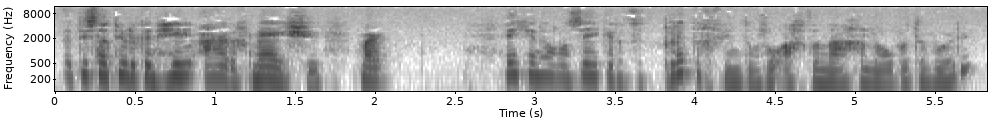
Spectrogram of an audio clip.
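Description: An actress as a husky, chiding mother. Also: medium pitch, quick pace, close to an everyday voice. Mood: gently chiding. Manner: gently admonishing, reasoning. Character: gently chiding mother of a lovestruck schoolboy. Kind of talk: radio drama acting.

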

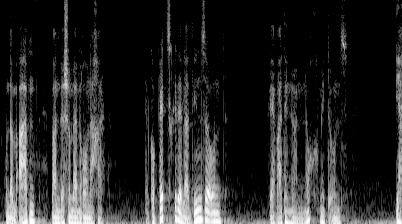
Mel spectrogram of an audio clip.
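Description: An actor playing a proud, agitated young army lieutenant with a Viennese accent, talking to himself in a radio drama. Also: male voice, sits low, mellow. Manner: brooding, talking to himself in clipped bursts. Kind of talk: radio drama interior monologue.

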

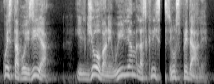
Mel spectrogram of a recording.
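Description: A man telling stories and reading texts aloud as a theatre performer, expressive and deliberate in his delivery. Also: fairly high pitch, breathy edge. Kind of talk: storytelling with dramatic readings. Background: music.

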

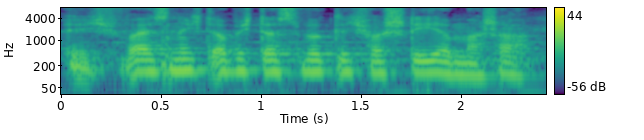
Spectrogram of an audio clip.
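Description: A man's voice: medium pitch, steady tone, moderate pace, fairly bright tone, soft background music, lightly acted. A man playing a socially awkward young maths student, hesitant and nervous, in a naturalistic radio drama. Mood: unsure. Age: young adult.

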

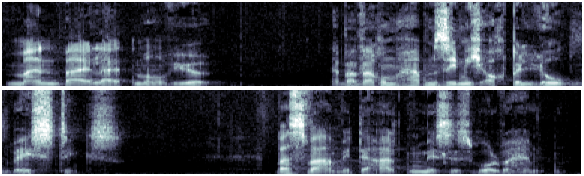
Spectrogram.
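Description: Courteous eccentric detective, lowish voice, very animated intonation, probing, radio mystery. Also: male voice, moderate pace, slight background noise. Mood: grave, probing. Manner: theatrical, sprinkles speech with French phrases. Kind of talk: radio play acting.

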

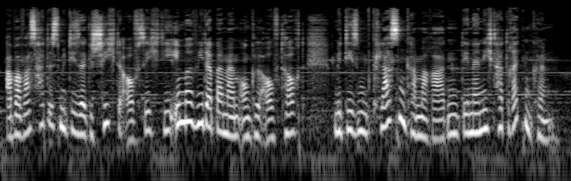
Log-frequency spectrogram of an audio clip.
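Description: A woman's voice: fairly low pitch, lively intonation, fast, faint music behind. An actress playing an earnest, insistent woman seeking answers about a relative in a naturalistic radio drama. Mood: troubled, insistent.

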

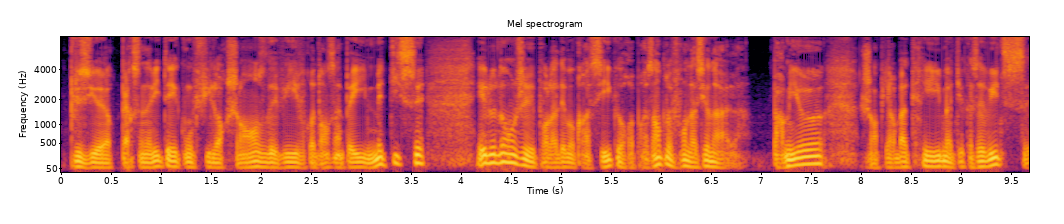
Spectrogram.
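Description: Very deep-voiced male documentary narrator. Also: a little mellow, breathy edge, dry recording. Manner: measured, storytelling delivery. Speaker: radio documentary host. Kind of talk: scripted radio documentary narration.

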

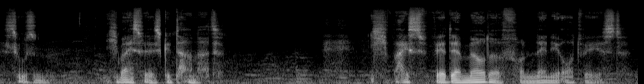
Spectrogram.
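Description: Casting: a determined murder suspect turned investigator, radio drama, gravelly low voice, terse and probing. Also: male voice, unhurried, a little mellow, whispered. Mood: urgent, resolved. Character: determined, controlled man wrongly suspected of murder, investigating himself. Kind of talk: German radio drama acting.

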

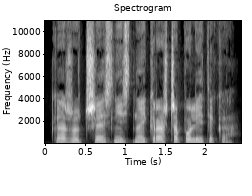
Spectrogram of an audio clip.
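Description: A spirited young country girl from a storybook, acted out by a male narrator, pitched well up. She is curious and quick to ask, with a guarded, tart edge. The recording is close and dry. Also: darkish tone, no echo, lightly acted. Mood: wary, tart.

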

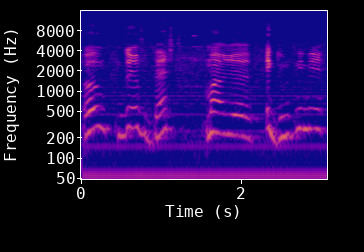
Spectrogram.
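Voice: mid-range voice, normal speed, muffled recording, soft background music, close to an everyday voice. An actor playing a plucky, indignant young schoolboy at a fair, exclaiming and muttering in a radio play. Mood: cheeky, eager. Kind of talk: Dutch radio play acting.

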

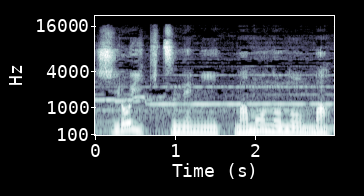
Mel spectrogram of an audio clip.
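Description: An actor playing an earnest, polite, determined young peasant youth, sincere and respectful, in a period radio drama. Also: male voice, medium pitch, fairly even intonation, very slow, music in the background. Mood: earnest gratitude. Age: young adult.

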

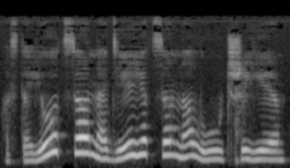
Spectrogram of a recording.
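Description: A woman voicing an excitable, theatrical male inventor in a children's story, speaking in emphatic, drawn-out phrases. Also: medium pitch. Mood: soothing.

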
